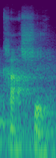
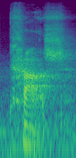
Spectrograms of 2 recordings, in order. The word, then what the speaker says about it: cash: Karena saya dengar yang saya dengar banyak kali, mereka bilang kase atau kase atau kace.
